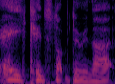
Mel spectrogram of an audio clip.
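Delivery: put-on telling-off tone. The speaker acts out what the thirty-seven-year-old man might say: mock telling-off. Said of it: "He might tell you off a little bit".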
